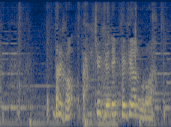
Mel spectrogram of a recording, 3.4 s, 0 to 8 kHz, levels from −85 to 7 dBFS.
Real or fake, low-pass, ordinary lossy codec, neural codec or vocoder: real; none; none; none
